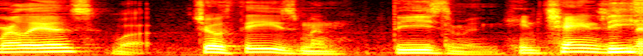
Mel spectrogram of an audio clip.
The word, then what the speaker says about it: Theismann: Joe Theismann. Thiesman. He changed his Thesis. name to rhyme with the Heisman, Wow.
